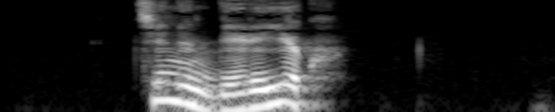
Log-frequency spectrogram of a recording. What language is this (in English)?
Kabyle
